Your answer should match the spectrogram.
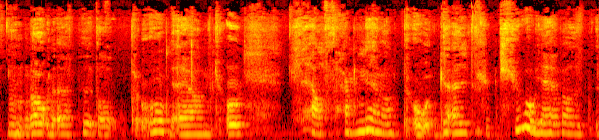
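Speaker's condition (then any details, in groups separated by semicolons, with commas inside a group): Dystonia; generalized dystonia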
